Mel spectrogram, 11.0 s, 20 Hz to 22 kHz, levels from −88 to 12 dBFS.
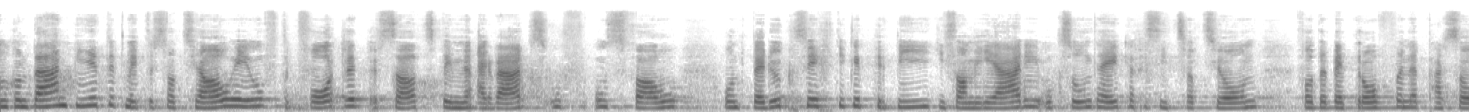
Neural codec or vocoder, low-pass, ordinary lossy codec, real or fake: codec, 44.1 kHz, 3.4 kbps, Pupu-Codec; 14.4 kHz; AAC, 48 kbps; fake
